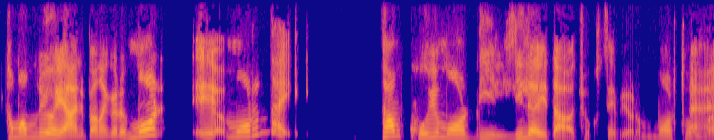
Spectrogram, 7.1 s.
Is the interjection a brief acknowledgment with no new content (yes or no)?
no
